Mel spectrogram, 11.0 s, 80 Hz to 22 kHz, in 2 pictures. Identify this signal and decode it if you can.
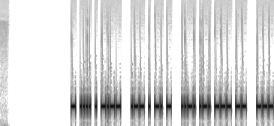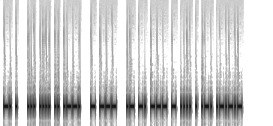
Morse code, heard as a keyed tone, about 40 wpm, 700 Hz. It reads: THEY WENT FROM ONE SHIP TO ANOTHER.
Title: Sentences from Top 1000 Words - Review Part 2 - 40wpm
